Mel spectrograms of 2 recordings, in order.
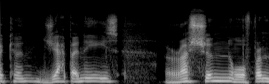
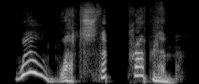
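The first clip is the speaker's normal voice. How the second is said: very high, swooping, exasperated and impatient; 10 semitones higher than usual. Reading an audiobook scene aloud, a castle woman's line: demanding, out of patience. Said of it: "the woman demanded".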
